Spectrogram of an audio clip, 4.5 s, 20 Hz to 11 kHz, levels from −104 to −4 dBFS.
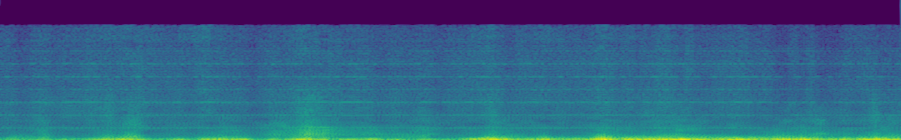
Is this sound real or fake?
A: fake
